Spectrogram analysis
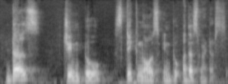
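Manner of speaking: very slow, word by word, for students to repeat; slow model sentence. Shown as a demonstration. Teacher modelling an answer for the class, very slowly. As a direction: spell each word out slowly like a dictation.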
